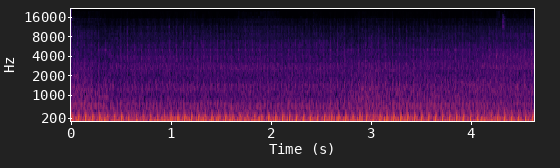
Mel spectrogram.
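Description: A 2013 Vyrus motorcycle fitted with an R motor runs steadily while being ridden, its engine giving a continuous low, even drone with a faint clatter throughout and no talk over it.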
